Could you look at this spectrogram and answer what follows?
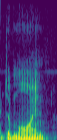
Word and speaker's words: Des Moines: Yeah, Christine, hopefully nobody's here from Des Moines. They hate it when you pronounce the S.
